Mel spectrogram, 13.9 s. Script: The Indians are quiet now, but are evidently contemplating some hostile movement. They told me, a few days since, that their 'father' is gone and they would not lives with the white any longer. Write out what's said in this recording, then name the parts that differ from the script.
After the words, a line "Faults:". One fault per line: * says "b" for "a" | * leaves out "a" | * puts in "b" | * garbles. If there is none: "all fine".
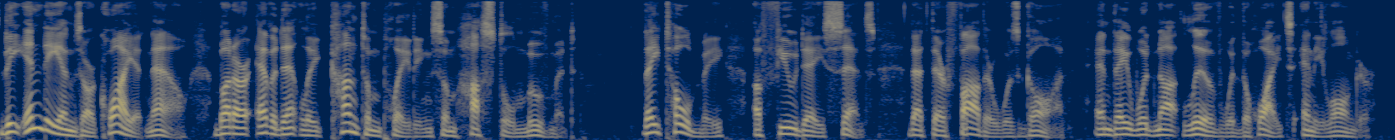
The Indians are quiet now, but are evidently contemplating some hostile movement. They told me, a few days since, that their 'father' was gone and they would not live with the whites any longer.
Faults:
* says "was" for "is"
* says "live" for "lives"
* says "whites" for "white"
